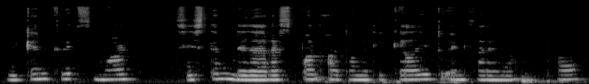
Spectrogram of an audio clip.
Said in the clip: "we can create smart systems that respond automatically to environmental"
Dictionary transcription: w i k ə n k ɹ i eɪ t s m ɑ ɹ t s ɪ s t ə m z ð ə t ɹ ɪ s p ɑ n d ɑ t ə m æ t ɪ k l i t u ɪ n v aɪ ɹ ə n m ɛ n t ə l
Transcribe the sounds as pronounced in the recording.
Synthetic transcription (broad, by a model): w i k ə n k ɹ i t s m ɑ ɹ t s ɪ s t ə m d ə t ɹ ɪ s p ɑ n ɑ t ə m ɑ t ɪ k l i t u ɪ n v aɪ ɹ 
